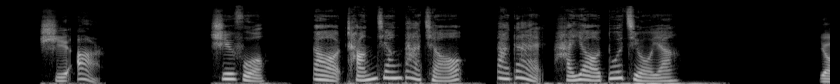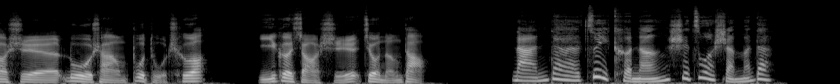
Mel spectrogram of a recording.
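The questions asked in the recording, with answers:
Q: 男的最可能是做什么的?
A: 司机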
